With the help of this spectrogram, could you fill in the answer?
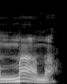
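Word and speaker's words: мама: Ensuite, on a le m comme dans mama. Mama qui signifie maman. Ici l'accent tonique et le a. Le premier a mam mam.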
